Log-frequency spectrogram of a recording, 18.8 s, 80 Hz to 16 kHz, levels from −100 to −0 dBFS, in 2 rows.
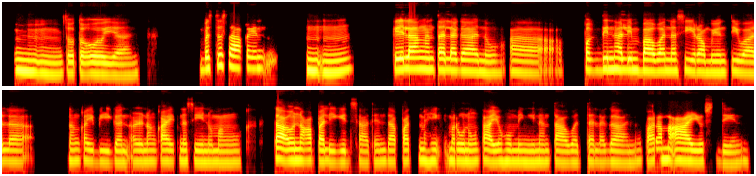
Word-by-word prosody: Mm, 185 -5 -3
totoo 180 -1 +1
yan. 165 0 -4 0.8
Basta 245 +6 +2
sakin 255 -4 +4 0.5
mm. 210 +2 -3 0.4
Kailangan 235 0 +6
talaga 215 -2 +4
ano 190 0 -8
ah, 190 -2 -4 0.2
pag 225 -2 0
din 235 0 +2
halimbawa 220 -2 +4
nasira 210 -1 -1
mo 195 0 -3
yung 195 0 -5
tiwala 185 -3 -3 0.4
ng 185 0 -6
kaibigan 175 -2 -7
or 180 - -5
ng 180 0 -7
kahit 185 0 0
na 180 - -5
sinumang 175 -1 -7 0.4
taong 195 -2 +7
nakapaligid 180 -2 -2
satin 175 +1 -8
dapat 180 +1 -3 0.4
marunong 185 -1 -4
tayo 180 -1 +1
humingi 180 -1 -7
ng 175 0 -8
tawad 170 -1 -3
talaga 175 0 -5
'no 180 +2 -14
para 190 +2 0
maayos 190 -3 +3
din. 165 -1 -11
185 Hz, 120 wpm, -21 LUFS, 175-210 Hz, 0.8 s, taong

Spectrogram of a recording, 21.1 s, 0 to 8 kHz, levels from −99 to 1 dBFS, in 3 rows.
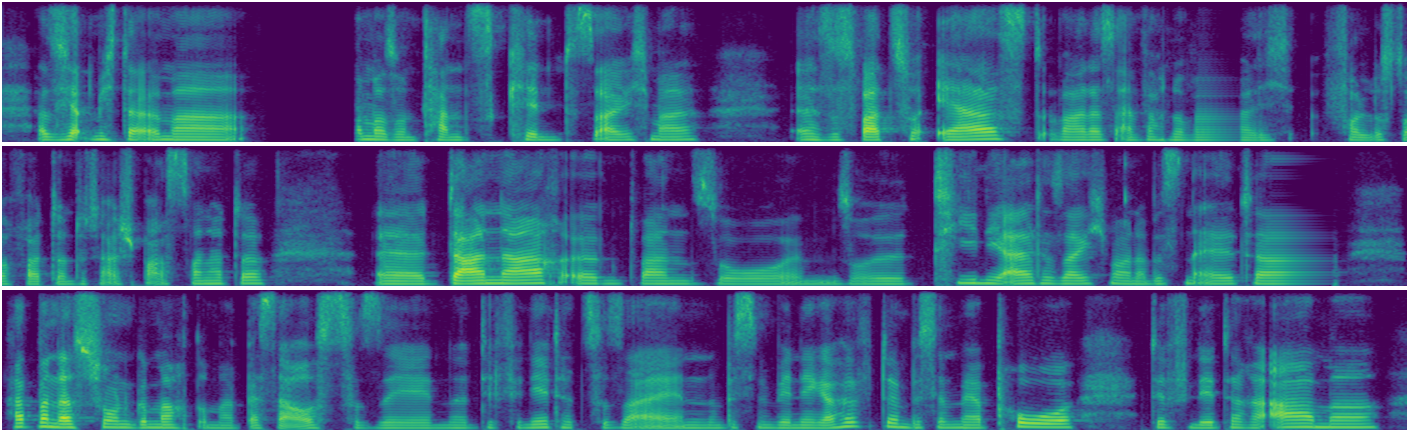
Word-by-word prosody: Also, 160 -1 -2
ich 175 - +3
habe - - +3
mich 175 -2 -4
da - - +3
immer 160 -2 +1 0.5
immer 175 -1 0
so 155 - -4
'n 145 - -12
Tanzkind, 155 +1 0
sage 155 - +2
ich 165 - -9
mal. 165 0 -3 0.4
Also, 160 -2 -4
es 155 - 0
war 155 0 +8
zuerst 175 +5 +3
war 155 -1 -1
das 155 0 -3
einfach 155 0 -7
nur, 155 -1 -8
weil 145 -1 -10
ich 140 - -12
voll 150 -2 -6
Lust 140 - -2
auf 150 - -8
hatte 145 - -3
und 145 - -12
total 150 - -7
Spaß - - -1
dran 165 0 -4
hatte. 175 +1 -3 0.5
Äh, 155 -1 +1
danach 180 +3 +7
irgendwann 165 -1 -3
so 150 0 -6
im 75 0 -10
so 155 - -6
Teenie-Alter, 175 -3 +1
sage 165 0 0
ich 170 - -9
mal, 160 -2 -3
und - - -6
bisschen 160 +1 -5
älter, 160 0 -3 0.4
hat 205 +2 +2
man 225 - +8
das 180 0 +9
schon 185 -3 0
gemacht, 165 -3 -2
um 155 - -9
mal 145 0 -9
besser 145 +1 0
auszusehen, 150 -1 -1
ne, 155 0 -9
definierter 165 +2 -7
zu - - -5
sein, 80 - -2
'n 155 - -11
bisschen 165 -1 -3
weniger 155 +1 -1
Hüfte, 230 -1 -1
'n 200 - -3
bisschen 170 -1 -3
mehr 160 -1 -2
Po, 195 +2 +3 0.4
definiertere 165 -1 -3
Arme, 190 -1 +3
160 Hz, 195 wpm, -23 LUFS, 155-175 Hz, 0.5 s, das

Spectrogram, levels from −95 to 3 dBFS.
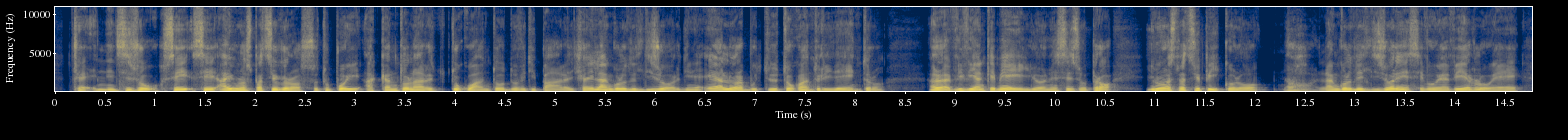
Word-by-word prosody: cioè 140 -3 -5
nel 145 -1 -2
senso 150 0 +1
se 165 +5 +2
se 170 0 +2
hai 180 +3 +3
uno 185 -5 +4
spazio 170 +3 +1
grosso, 125 -4 0
tu 160 - -5
puoi 130 -3 +3
accantonare 135 -1 0
tutto 130 +8 -1
quanto 125 -2 -1
dove 115 -1 -4
ti 130 - -8
pare, 110 -1 -7
c'hai 145 +5 -1
l'angolo 140 -3 +3
del 125 -1 -2
disordine 130 -1 -2
e 225 0 -2
allora 175 -6 +3
butti 120 +2 -6
tutto 130 +2 0
quanto 135 -1 -1
lì 115 -2 -4
dentro. 115 -4 -3 0.4
Allora 165 -1 +4
vivi 175 +4 +2
anche 145 -2 +1
meglio 120 -10 +1
nel 115 0 -4
senso, 115 -1 -4
però 185 0 0 0.3
in 160 +5 0
uno 215 0 +6
spazio 190 +2 0
piccolo, 130 -5 -1
no, 100 -6 -10
l'angolo 135 +5 +2
del 135 -2 +1
disordine 145 +4 +2
se 120 - -7
vuoi 120 +1 -1
averlo 125 +1 0
è 110 +2 -6
135 Hz, 190 wpm, -17 LUFS, 120-155 Hz, 0.4 s, uno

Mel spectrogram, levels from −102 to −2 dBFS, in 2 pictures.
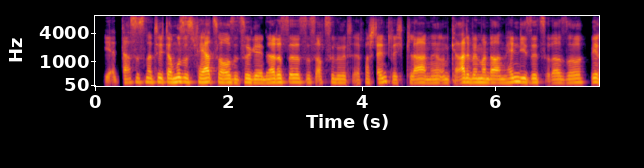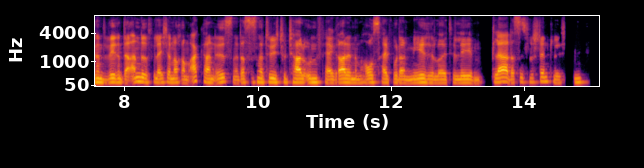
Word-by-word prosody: Ja, - - -7
das 120 +3 -1
ist 130 +1 -1
natürlich 130 0 0
da 125 0 +3
muss 140 +2 +4
es 130 -1 +2
fair 130 +1 +6
zu 135 -2 0
Hause 120 -1 +2
zugehen, 115 -2 0
ja, 120 +2 +5
das 125 0 +2
das 130 -1 0
ist 120 0 -6
absolut, 115 -2 -5
äh, 110 - -9
verständlich, 120 0 -3
klar, 115 +2 +2
ne? 110 +1 -3
Und 110 +1 -5
grade, 130 -1 +5
wenn 125 0 +2
man 120 -1 +2
da 115 0 +4
am 115 0 -3
Handy 130 +1 +2
sitzt 125 +1 -3
oder 115 +1 -3
so, 120 +3 -3
während 130 -4 +1
während 125 -2 +1
der - - +1
andere 140 -3 0
vielleicht 125 -1 -4
ja 125 - -2
noch 120 0 -3
am 110 -2 -5
Ackern 120 -2 -1
ist, 135 +2 -4
ne, 105 - -8
das 120 +3 -4
ist 125 - -5
natürlich 125 0 -1
total 125 -1 +3
unfair, 125 -2 -3
grade 120 +3 +4
in 115 - -3
'nem 115 0 -6
Haushalt, 120 0 -2
wo 120 - -5
dann 110 -2 -3
mehrere 115 +1 -1
Leute 110 +1 -5
leben. 115 0 -3
Klar, 140 +2 +5
das 110 0 -6
ist 135 -2 -9
verständlich, 130 -5 -7
mhm. 125 +1 -9
120 Hz, 240 wpm, -23 LUFS, 115-130 Hz, -, fair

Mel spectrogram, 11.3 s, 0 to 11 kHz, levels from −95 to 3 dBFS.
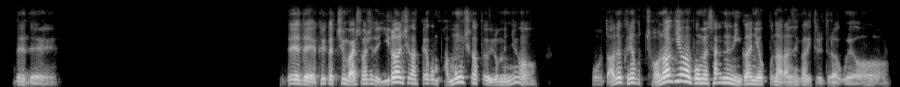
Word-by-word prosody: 네네. 65 -1 -5 2.8
네네. 145 -2 +2
그러니까 160 +1 -1
지금 160 - -2
말씀하신 150 -1 +2
대로 - - -2
일하는 195 -5 +5
시간 160 -5 -2
빼고 150 -4 -4
밥 - - -10
먹는 190 +3 +3
시간 160 -4 -3
빼고 - - -3
이러면은요 110 - -3 0.7
어 125 - -13
'나는 185 - +1
그냥 175 -2 -1
전화기만 225 +2 +5
보며 165 -1 +4
사는 175 0 0
인간이었구나.'라는 115 -5 0
생각이 110 -1 -5
들더라고요. 75 -2 -6
150 Hz, 340 characters per minute, -21 LUFS, 110-175 Hz, 2.8 s, 일하는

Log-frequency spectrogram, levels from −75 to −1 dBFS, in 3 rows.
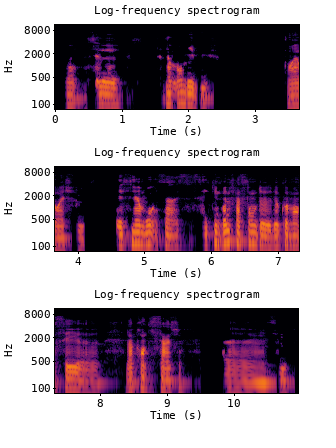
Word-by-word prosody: Bon, 90 +9 -5
c'est - - -4
le 90 -3 +2 0.5
c'est - - -9
un 100 - +5
bon 100 +3 0
début. 100 -3 -2 1.1
Ouais 85 +1 +2
ouais, 85 -1 +3
je 80 - -9
suis 85 -1 -8 0.5
et 105 - +4
c'est 110 +3 -3
un 120 -1 +7
bon 115 +1 +2
ça 95 -2 0
c 95 - -17 0.3
c'est 105 0 -6
une 120 - +3
bonne 120 +2 +5
façon 120 -2 +2
de 95 -5 +3
de 95 +1 +2
commencer, 95 -1 +2
heu, 75 -2 -5 0.4
l'apprentissage. 85 -1 +2 0.7
Heu, 75 - -4
c'est 140 0 -9
je - - -2
suis 160 - -10
95 Hz, 165 wpm, -28 LUFS, 85-105 Hz, 1.1 s, un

